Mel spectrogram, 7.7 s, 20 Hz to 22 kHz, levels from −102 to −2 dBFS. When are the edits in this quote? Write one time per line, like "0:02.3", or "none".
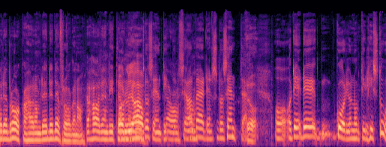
0:01.7
0:02.9

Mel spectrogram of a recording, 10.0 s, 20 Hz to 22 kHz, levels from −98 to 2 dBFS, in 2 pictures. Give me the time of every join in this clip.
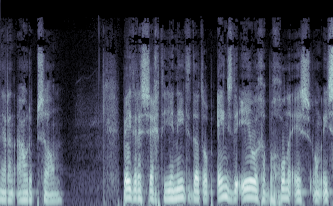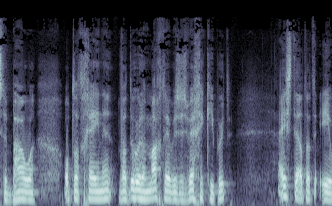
0:06.7

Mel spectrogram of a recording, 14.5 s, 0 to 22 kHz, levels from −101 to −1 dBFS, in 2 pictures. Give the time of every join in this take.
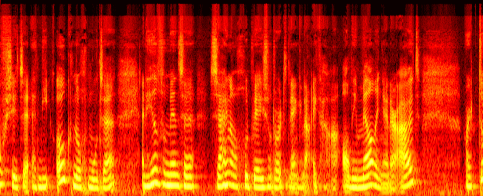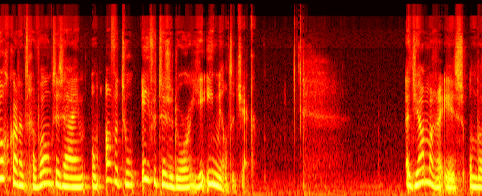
0:02.1

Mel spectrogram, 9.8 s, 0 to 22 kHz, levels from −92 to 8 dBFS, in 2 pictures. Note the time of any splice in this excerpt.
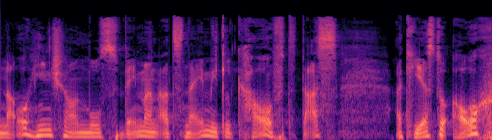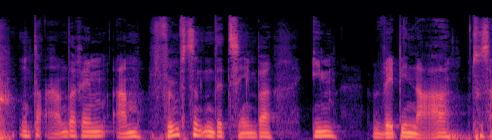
none

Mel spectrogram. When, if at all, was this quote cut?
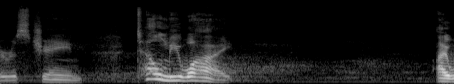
0:01.2

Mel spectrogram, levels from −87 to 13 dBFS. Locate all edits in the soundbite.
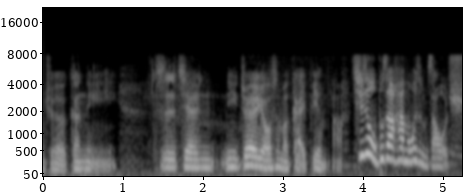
0:03.7

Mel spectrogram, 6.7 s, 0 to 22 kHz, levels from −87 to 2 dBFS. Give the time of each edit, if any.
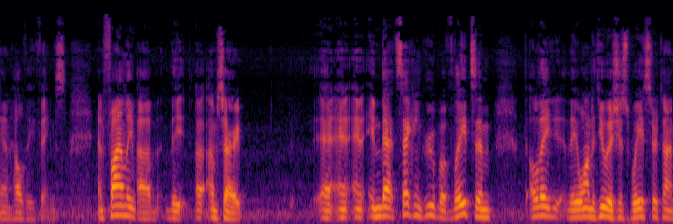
0:01.3

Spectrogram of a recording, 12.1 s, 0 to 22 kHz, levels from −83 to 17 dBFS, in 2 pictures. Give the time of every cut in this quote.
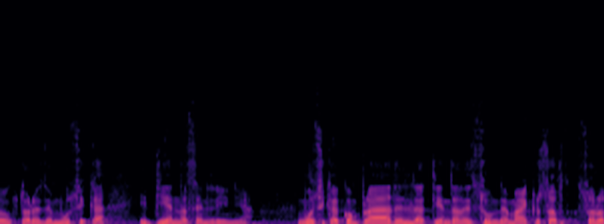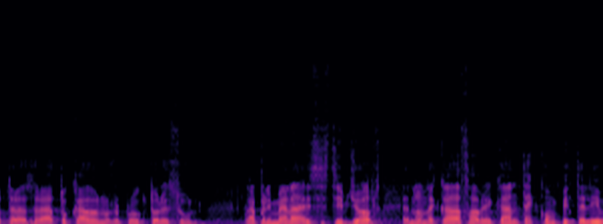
0:02.9
0:08.4
0:10.1

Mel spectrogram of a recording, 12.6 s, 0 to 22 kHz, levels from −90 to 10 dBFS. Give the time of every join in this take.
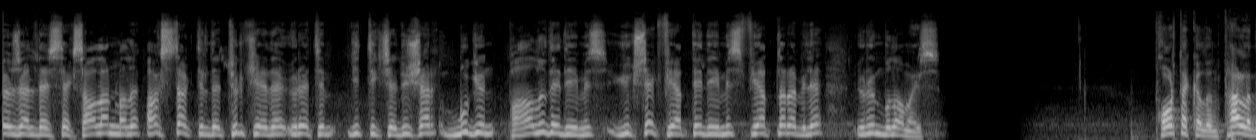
0:05.0

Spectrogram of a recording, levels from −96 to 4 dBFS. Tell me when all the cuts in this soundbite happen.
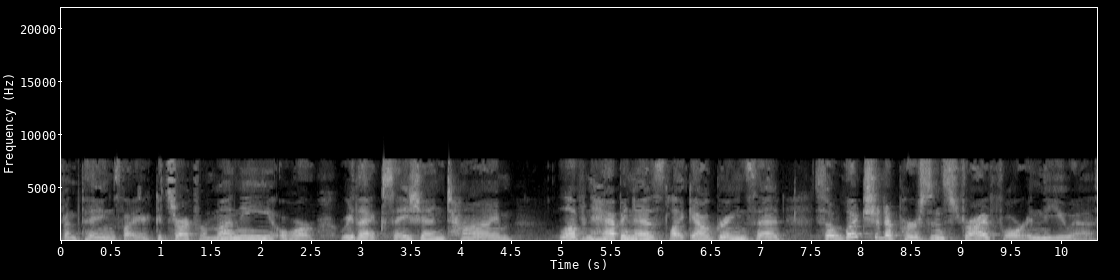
none

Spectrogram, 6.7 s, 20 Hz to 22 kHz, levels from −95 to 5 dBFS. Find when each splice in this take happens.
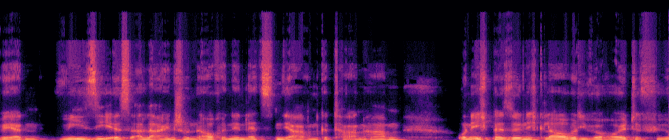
0:05.8

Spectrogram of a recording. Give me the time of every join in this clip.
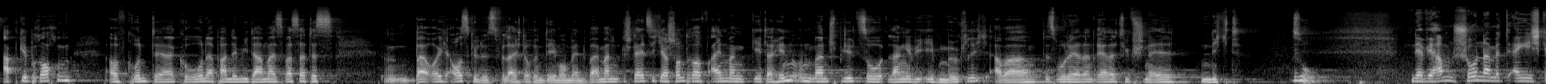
none

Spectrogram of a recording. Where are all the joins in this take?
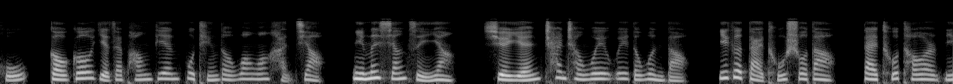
0:07.0

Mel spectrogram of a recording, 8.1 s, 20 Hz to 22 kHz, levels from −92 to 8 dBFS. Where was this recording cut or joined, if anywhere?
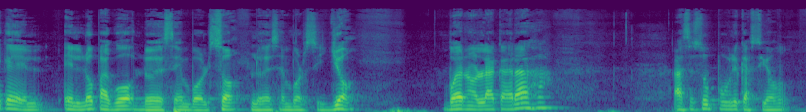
0:04.4

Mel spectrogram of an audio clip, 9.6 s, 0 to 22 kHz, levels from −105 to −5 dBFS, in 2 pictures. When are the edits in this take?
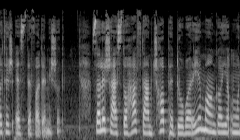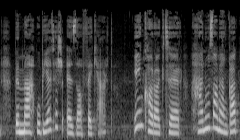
none

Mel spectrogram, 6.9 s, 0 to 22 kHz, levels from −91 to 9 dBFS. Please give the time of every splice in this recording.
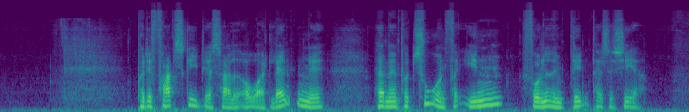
0:01.2
0:05.1

